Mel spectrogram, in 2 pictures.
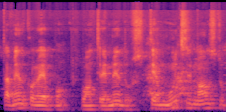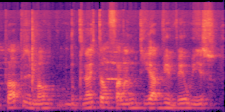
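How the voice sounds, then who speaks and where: A man's voice: medium pitch, steady tone, fast, reverberant, background noise. A man with a Brazilian Portuguese accent, a pastor preaching live and reading viewer comments aloud while encouraging the people who wrote them.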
